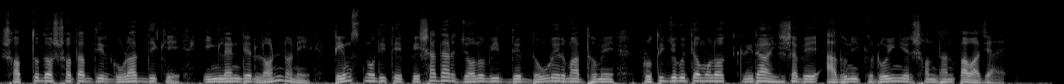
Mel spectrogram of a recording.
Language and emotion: Bengali, neutral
